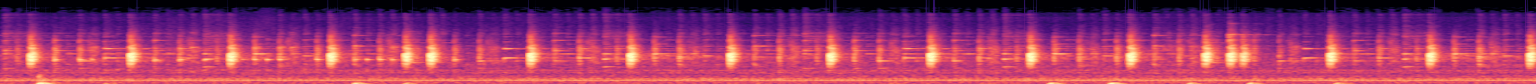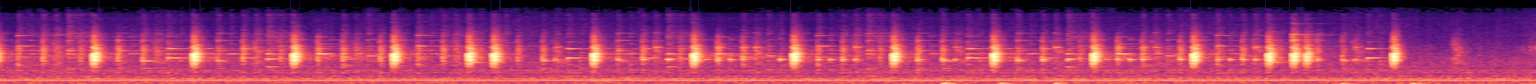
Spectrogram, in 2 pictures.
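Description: Music playing quietly through an iPod touch's small built-in speaker, with a steady beat of about one hit a second. It cuts off just before the end as the sleep timer runs out and stops playback.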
